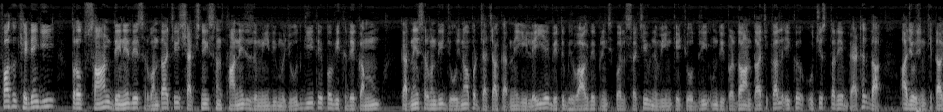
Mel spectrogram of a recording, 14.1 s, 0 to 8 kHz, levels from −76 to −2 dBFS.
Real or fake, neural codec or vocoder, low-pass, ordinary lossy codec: real; none; 7.2 kHz; AAC, 48 kbps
